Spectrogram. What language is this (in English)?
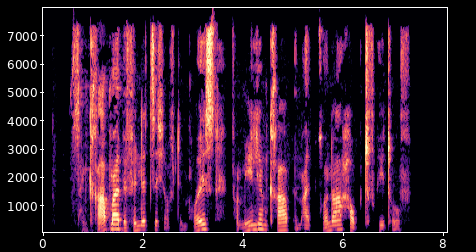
German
